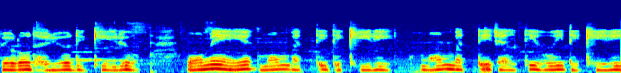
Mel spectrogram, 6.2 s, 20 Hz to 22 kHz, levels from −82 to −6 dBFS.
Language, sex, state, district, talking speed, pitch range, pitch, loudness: Rajasthani, female, Rajasthan, Nagaur, 165 wpm, 150-170 Hz, 160 Hz, -18 LUFS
